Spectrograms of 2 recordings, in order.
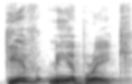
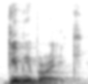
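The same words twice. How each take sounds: First: Each word is said fully and separately. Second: The words blur together into 'gimme'.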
